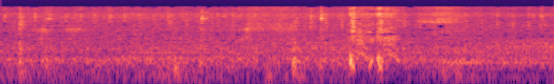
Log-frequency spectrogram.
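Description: Merseyrail electric multiple unit running over points and rail joints: a steady low rumble with scattered wheel clacks, loudest in a quick run of three clacks a little over halfway through.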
